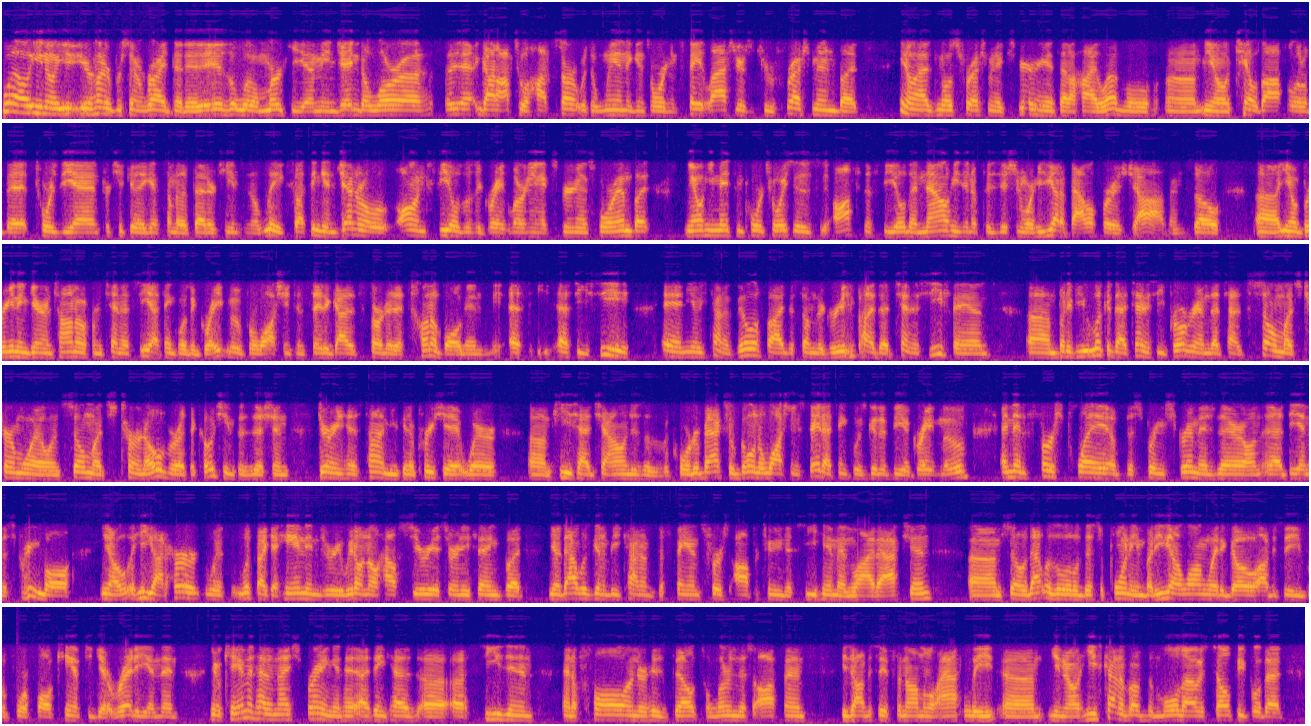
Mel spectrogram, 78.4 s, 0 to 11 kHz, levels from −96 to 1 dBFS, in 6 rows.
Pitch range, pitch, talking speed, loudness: 120-140 Hz, 125 Hz, 245 wpm, -18 LUFS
